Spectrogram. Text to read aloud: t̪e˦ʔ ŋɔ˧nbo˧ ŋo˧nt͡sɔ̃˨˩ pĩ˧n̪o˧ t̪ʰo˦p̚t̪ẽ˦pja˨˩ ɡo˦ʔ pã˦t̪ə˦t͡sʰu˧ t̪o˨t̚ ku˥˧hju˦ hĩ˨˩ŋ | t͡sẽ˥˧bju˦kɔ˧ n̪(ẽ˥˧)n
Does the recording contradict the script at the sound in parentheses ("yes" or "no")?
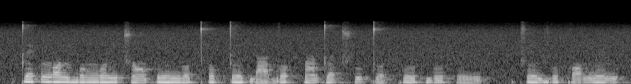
no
